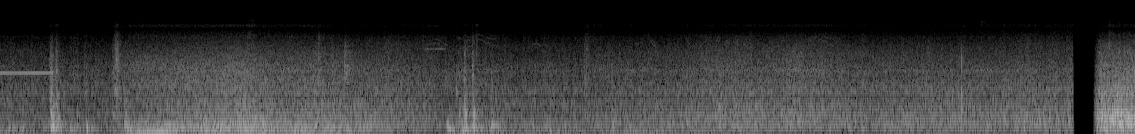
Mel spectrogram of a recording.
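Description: A long truck reversing on a rough dirt track by old desert mines, a steady engine drone with rumbling and crunching under the wheels, lasting several seconds before ending in a sharp jolt.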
